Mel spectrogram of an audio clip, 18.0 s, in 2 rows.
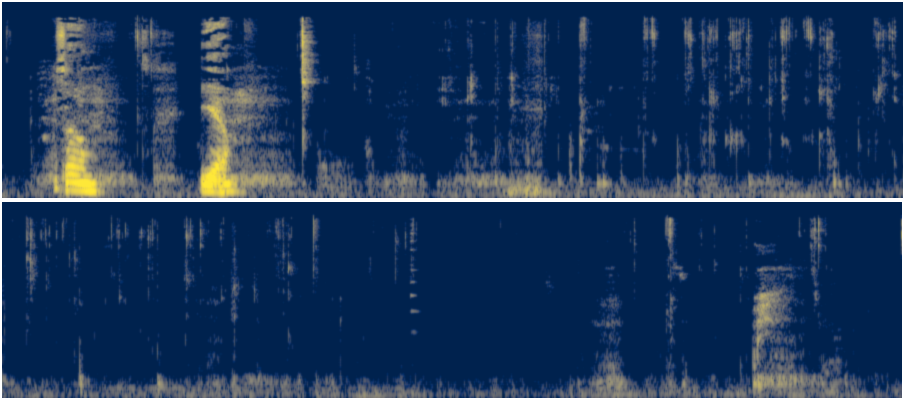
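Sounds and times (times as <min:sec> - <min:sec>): person chewing food: 0:02.8 - 0:18.0.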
